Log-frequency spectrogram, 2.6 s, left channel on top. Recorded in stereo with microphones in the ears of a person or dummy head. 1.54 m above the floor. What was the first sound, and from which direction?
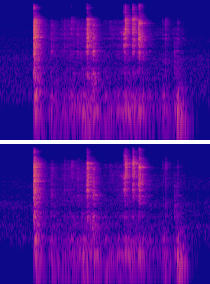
A camera shutter, 5° left (ahead or behind).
